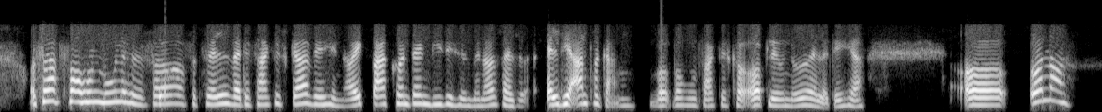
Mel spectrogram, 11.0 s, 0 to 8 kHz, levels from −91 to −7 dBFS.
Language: Danish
